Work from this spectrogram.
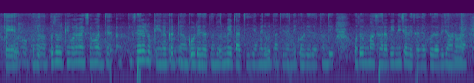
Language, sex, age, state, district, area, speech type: Dogri, female, 18-30, Jammu and Kashmir, Kathua, rural, spontaneous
